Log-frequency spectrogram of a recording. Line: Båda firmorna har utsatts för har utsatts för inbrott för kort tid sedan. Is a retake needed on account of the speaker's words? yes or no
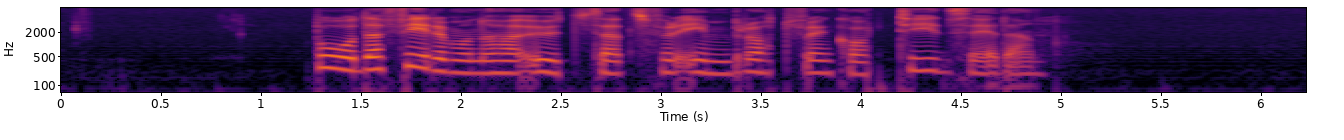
yes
